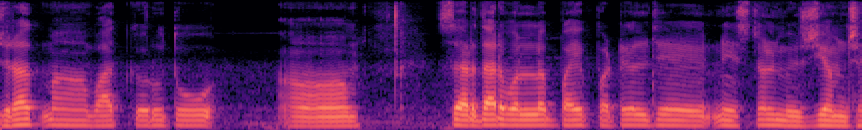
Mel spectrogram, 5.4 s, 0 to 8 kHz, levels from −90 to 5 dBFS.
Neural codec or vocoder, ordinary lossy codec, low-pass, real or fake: none; none; none; real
